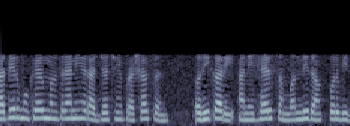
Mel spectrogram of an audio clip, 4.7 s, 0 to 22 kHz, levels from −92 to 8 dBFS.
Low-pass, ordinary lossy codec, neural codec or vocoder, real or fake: 3.6 kHz; none; none; real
